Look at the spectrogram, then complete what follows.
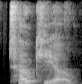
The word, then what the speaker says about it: Tokyo: Now, the correct stress pattern of those is not quite the same as you read it. It's like Tokyo.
